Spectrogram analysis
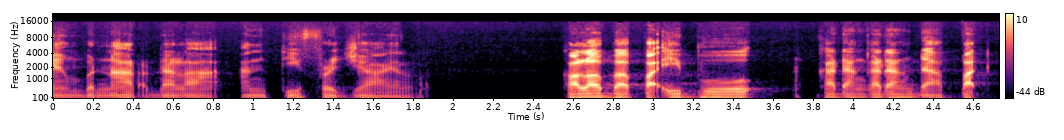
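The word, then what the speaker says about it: antifragile: pronounce-nya yang benar adalah anti fragile.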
